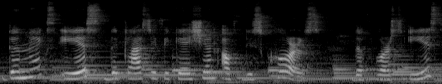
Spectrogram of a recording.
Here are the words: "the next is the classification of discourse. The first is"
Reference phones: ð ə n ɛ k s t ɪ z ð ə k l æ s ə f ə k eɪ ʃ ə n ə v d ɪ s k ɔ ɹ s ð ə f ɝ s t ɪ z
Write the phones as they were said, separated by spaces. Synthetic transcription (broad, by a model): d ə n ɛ k s t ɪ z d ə k l æ s ə f ə k eɪ ʃ ə n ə f d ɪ s k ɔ ɹ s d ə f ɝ s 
